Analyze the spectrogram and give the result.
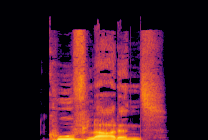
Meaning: genitive singular of Kuhfladen
- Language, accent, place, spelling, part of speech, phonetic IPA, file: German, Germany, Berlin, Kuhfladens, noun, [ˈkuːˌflaːdn̩s], De-Kuhfladens.ogg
